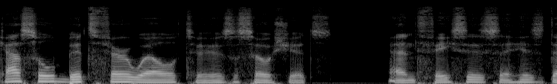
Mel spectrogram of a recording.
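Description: Nothing is technically wrong with this speech recording.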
